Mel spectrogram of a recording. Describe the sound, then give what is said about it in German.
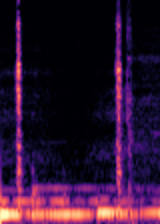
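A clockwork device ticks after being started. Crisp clicks come at a slow, steady pace about a second apart, each followed by a softer secondary tick, over a low constant hum. “Sie geht. Sie tickt.”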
